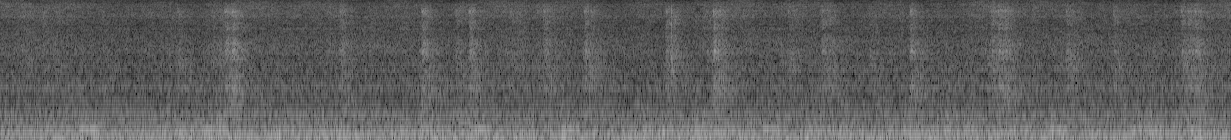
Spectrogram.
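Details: Whirlpool dryer with a broken blower wheel: constant low rumble with uneven light clacking riding over it as the drum turns.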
